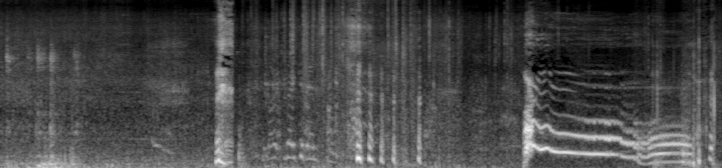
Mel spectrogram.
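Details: Siberian Husky indoors at Christmas, calling on its best friend: after scattered talk, laughter and thumps, a loud drawn-out howl starts high, slides down in steps and holds a wavering lower tone for about three seconds.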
